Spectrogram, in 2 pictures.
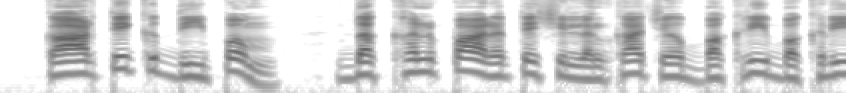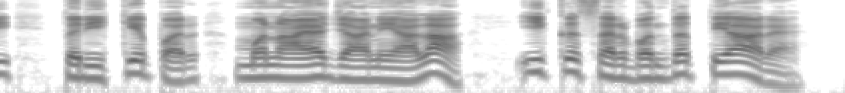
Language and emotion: Dogri, neutral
